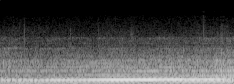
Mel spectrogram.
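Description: A car engine runs hard as the car drives off fast. Its steady, mid-pitched droning hum holds level and swells slightly louder partway through, with no voices.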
